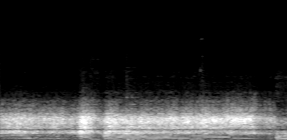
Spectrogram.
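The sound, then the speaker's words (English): A Stratos rally car engine running, a steady, rich droning hum with strong harmonic tones held throughout at moderate loudness, no talk. “That sounds good though. That's because it's a Stratos.”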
